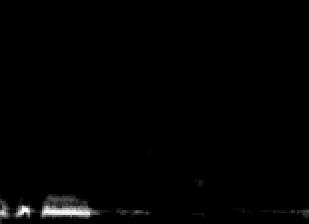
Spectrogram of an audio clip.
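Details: Caged decoy spotted dove cooing in the "sa gù" style: a short double coo running into one drawn-out, steady low coo, then near silence, with the start of another coo at the very end.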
